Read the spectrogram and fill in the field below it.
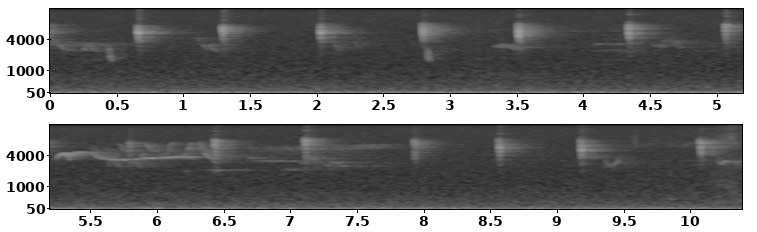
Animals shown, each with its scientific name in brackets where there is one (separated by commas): Red-eyed Vireo (Vireo olivaceus), Eastern Wood-Pewee (Contopus virens), Eastern Chipmunk (Tamias striatus), Hermit Thrush (Catharus guttatus)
